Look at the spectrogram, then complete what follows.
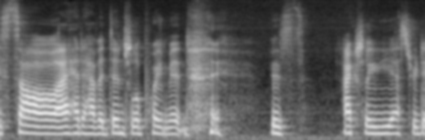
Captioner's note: laughs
